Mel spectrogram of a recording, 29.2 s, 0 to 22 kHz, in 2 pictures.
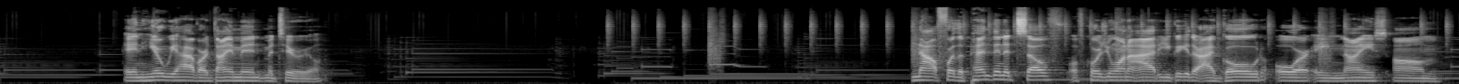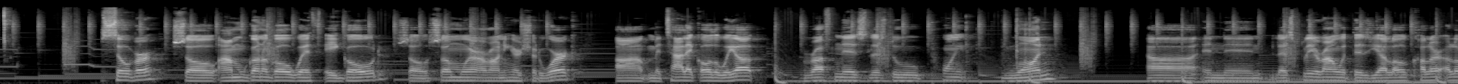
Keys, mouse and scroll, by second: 0.0 click, 1.0 click, 1.5 middle click, 2.0-2.4 scroll up 3, 2.4-4.5 middle drag, 4.5-5.4 scroll up 3, 5.4-8.0 middle drag, 8.0-8.9 scroll down 8, 8.3 middle click, 8.9-10.5 middle drag, 10.5 click, 11.1-13.7 middle drag, 13.7-16.2 drag, 21.3-26.7 drag, 28.6 click.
